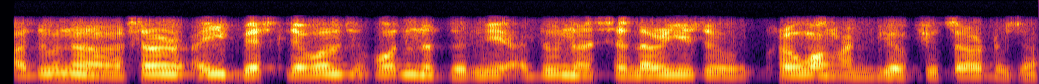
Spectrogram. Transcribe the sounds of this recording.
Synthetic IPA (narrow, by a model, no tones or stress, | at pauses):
ɐdunɐsɐɾɐjbestlebels̬eɦot̚nɐzɐɾiɐdunɐselɐɾisukʰɾɐkwaŋhɐnbijopʰjut͡ʃɐɾdɐza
